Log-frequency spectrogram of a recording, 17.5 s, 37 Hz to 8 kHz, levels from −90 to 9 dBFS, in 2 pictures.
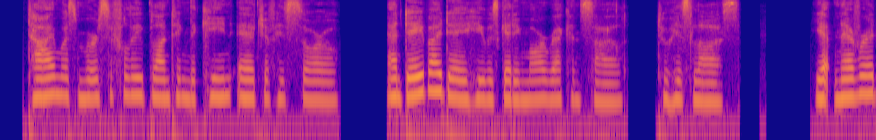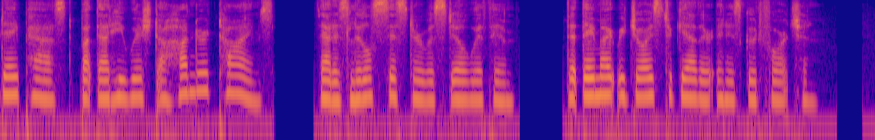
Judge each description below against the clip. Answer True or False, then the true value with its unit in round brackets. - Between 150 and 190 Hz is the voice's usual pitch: True (185 Hz)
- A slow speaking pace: False (175 wpm)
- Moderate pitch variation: False (2.0 semitones)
